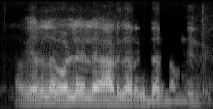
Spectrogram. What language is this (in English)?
Kannada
